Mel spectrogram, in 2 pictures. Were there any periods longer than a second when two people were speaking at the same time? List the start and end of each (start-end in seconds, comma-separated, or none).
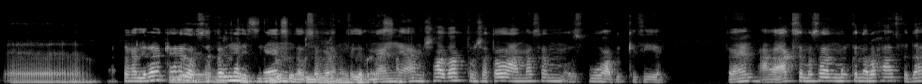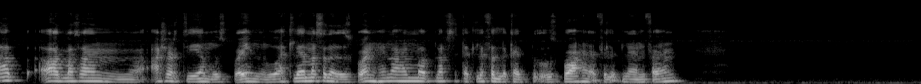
1.7-4.0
